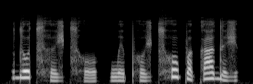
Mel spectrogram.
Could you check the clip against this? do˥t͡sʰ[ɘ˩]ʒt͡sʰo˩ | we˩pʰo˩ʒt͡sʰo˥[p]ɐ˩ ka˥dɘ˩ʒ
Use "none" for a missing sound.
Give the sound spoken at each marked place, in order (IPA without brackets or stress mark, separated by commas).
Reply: ɘ˩, p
